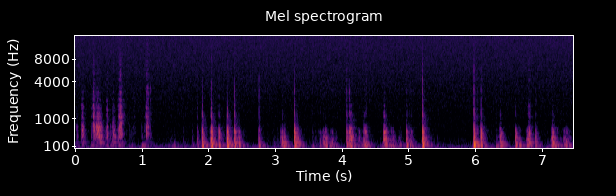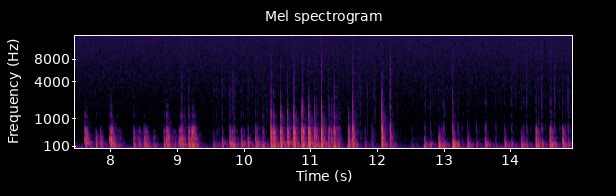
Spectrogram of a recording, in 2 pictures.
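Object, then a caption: Leatherette-covered guitar hard case. Fingertips tap rapidly on a hollow guitar hard case with a black pebbled leatherette surface covered in vinyl stickers. The taps are dull, low, hollow knocks with a boomy body and almost no brightness. Each dies away quickly, in a steady, uneven stream with denser flurries.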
